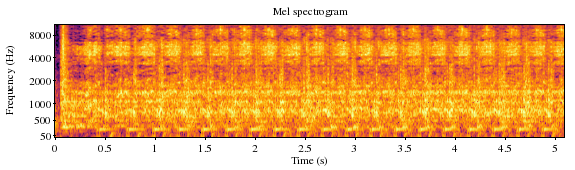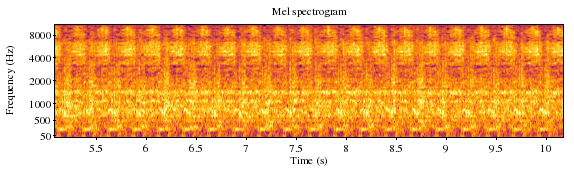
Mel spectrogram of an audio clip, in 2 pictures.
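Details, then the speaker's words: Craftsman T1600 lawn tractor single-cylinder engine, owner thinks engine is trashed: steady idle with a regular hard tap about four a second on every firing stroke; deep internal engine knock. "This is not one of them. I mean, I can still hear it knocking."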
